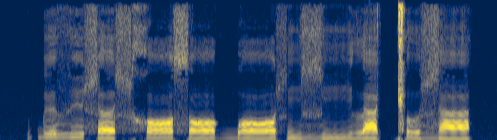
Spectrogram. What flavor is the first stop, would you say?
implosive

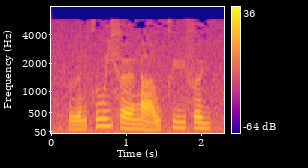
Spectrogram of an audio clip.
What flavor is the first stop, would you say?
aspirated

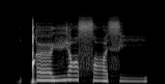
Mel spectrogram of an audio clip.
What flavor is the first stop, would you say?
click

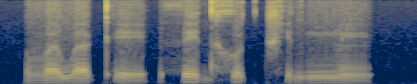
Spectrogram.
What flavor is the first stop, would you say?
ejective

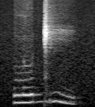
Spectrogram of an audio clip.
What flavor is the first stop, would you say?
click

